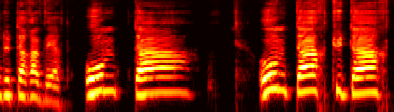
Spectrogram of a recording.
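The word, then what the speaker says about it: Tuttare: Ça s'écrit Om, O-M, plus loin Tar, T-A-R-E, plus loin Tutar, T-U-T-T-A-R-E, après c'est Tur, T-U-R-E, puis après c'est Soha, S-O-H-A, tout en majuscule.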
